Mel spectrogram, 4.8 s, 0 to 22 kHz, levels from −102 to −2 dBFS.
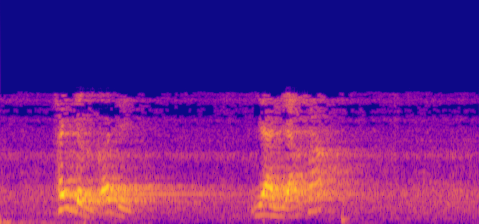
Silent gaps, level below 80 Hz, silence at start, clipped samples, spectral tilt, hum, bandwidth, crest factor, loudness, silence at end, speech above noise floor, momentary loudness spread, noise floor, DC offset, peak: none; -56 dBFS; 0.05 s; under 0.1%; -3 dB/octave; none; 4.2 kHz; 20 dB; -20 LUFS; 0.15 s; 26 dB; 23 LU; -45 dBFS; under 0.1%; -2 dBFS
